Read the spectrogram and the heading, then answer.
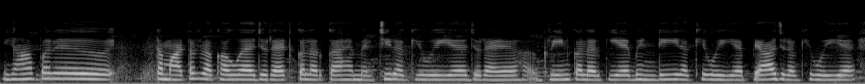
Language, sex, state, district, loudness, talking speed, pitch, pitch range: Hindi, female, Bihar, East Champaran, -24 LUFS, 195 wpm, 220 Hz, 215-235 Hz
